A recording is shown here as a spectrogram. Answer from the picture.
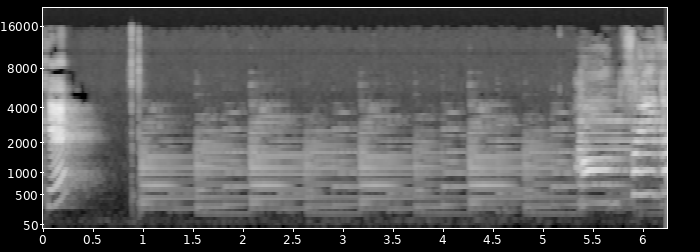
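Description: Recorded children's song played back: a keyboard introduction of repeated chords, about two a second, starting after a brief click. Singing comes in near the end.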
